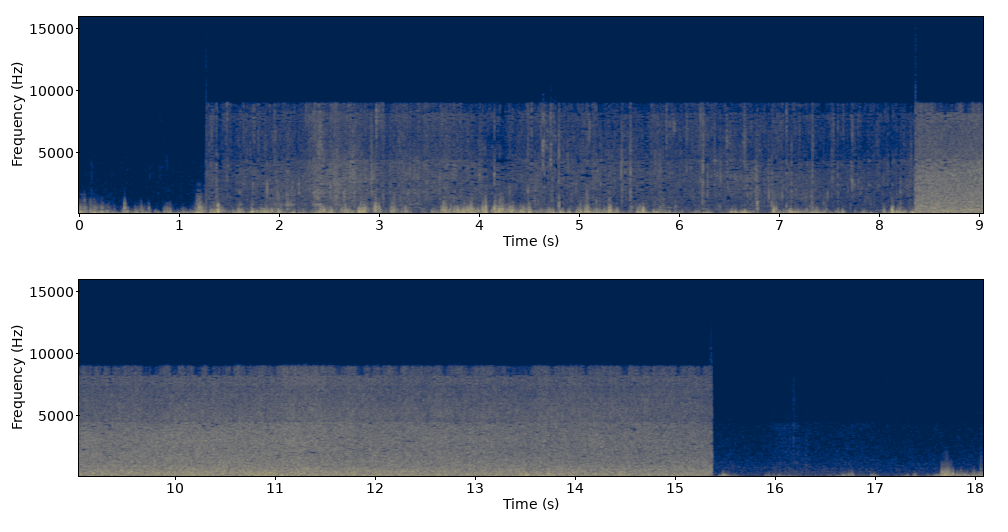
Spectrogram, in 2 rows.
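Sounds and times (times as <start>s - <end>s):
loud steady rushing noise: 8.4s - 15.4s.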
